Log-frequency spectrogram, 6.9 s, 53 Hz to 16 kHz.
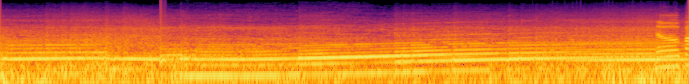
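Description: Kawasaki Z900 motorcycle engine revving steadily and loudly up close, with rising and falling engine pitch throughout and no talk.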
